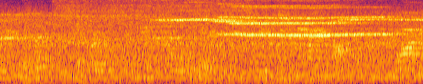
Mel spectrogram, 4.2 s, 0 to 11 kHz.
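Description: A four-car EMU500 electric multiple unit rolling slowly into the platform, its running noise steady, with thin high-pitched squeals from its steel wheels that come in and fade over the rumble as it slows.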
